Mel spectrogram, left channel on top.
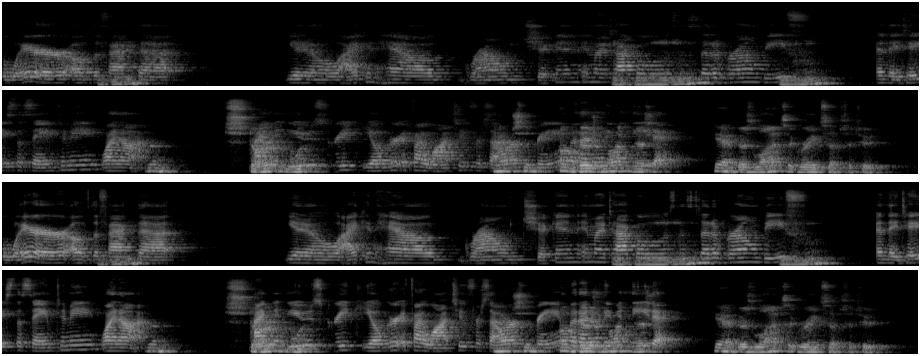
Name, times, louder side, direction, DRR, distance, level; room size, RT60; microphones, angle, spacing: voice 1, 0.0-1.7 2.8-4.4 4.6-8.0 8.7-10.6 11.7-15.8, right 4 dB, 70° right, 5 dB, 0.6 m, -35 dB
voice 2, 1.0-1.4 6.1-7.1 7.8-8.3 10.6-10.8 11.4-12.2 14.1-15.7 16.3-17.9, equal, 15° left, 0 dB, 0.5 m, -34 dB
5.0 x 2.5 x 3.7 m, 0.69 s
head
